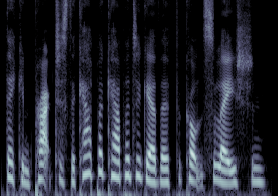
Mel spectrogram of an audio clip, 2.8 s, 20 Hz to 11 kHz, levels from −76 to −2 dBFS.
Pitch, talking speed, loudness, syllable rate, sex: 200 Hz, 195 wpm, -23 LUFS, 7.1 syllables/s, female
